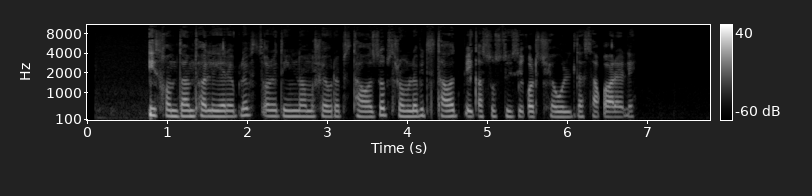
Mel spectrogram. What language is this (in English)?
Georgian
